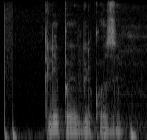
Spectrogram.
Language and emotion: Russian, neutral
